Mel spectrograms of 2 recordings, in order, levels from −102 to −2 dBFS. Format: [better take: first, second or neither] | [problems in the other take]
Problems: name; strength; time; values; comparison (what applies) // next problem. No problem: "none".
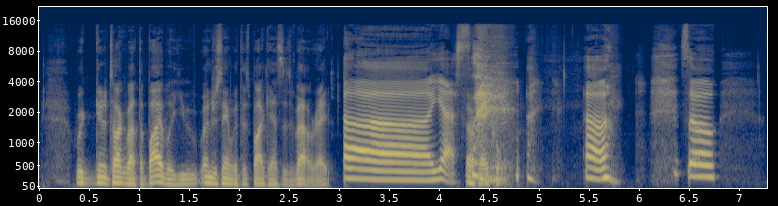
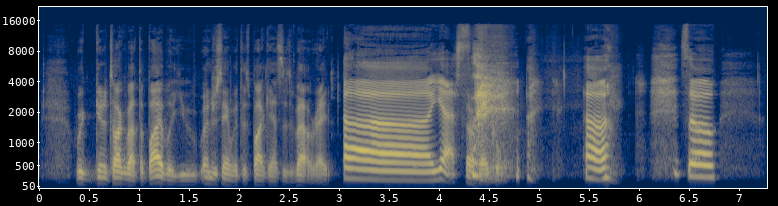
first | thin; somewhat; fading below 300 Hz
